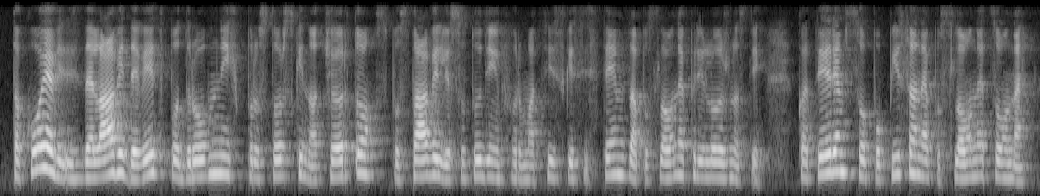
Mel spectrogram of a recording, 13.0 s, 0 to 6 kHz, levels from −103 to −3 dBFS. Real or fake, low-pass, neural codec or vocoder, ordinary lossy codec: fake; 5.4 kHz; vocoder, 22.05 kHz, 80 mel bands, Vocos; AAC, 48 kbps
